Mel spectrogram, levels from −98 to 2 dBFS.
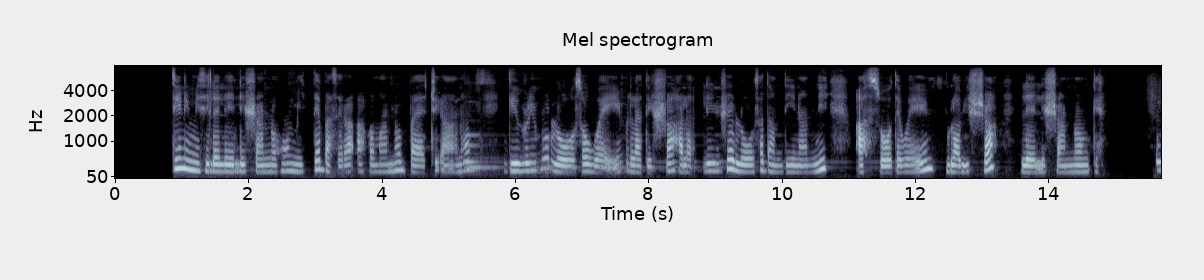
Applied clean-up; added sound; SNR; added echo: neural mask model DeepFilterNet 3.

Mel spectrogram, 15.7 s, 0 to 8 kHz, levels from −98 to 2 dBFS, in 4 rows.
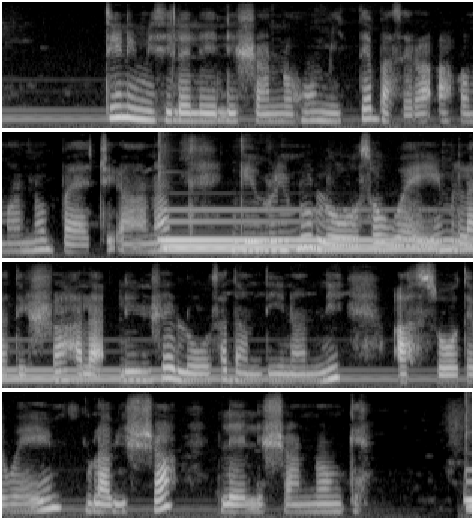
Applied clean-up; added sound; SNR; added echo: none; Mallet percussion; 1 dB; none.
